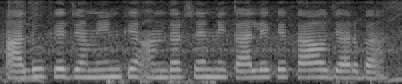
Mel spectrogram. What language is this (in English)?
Bhojpuri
